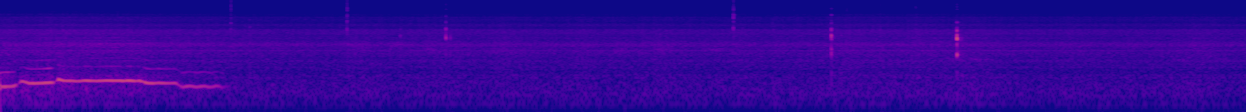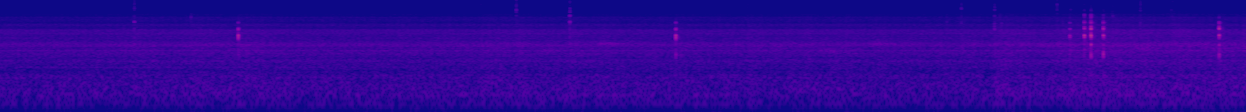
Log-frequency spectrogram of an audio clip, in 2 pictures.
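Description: A short hummed phrase of a few stepping notes lasting about two and a half seconds at the start. Then faint, sparse, sharp clicks from handling rubber loom bands with a crochet hook, with a small flurry of clicks near the end.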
